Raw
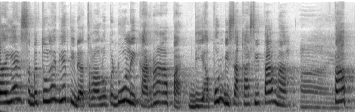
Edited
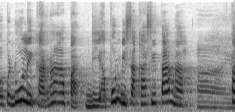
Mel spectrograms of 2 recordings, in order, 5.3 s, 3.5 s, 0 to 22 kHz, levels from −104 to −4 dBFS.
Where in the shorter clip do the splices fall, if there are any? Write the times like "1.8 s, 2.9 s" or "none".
none

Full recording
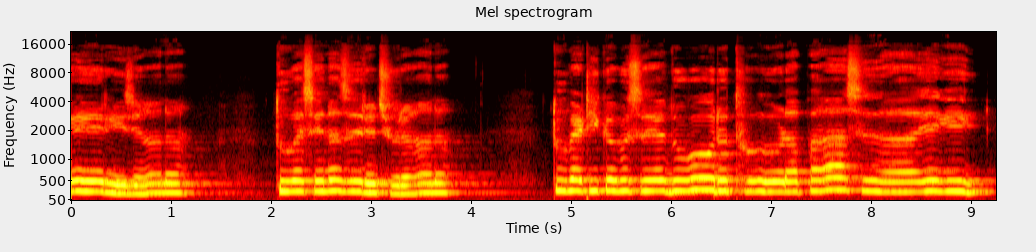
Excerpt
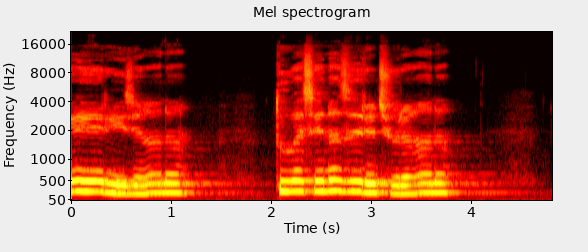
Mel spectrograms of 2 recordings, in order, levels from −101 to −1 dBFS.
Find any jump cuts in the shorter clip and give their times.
none

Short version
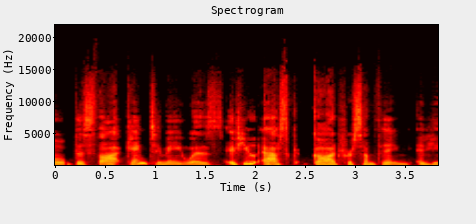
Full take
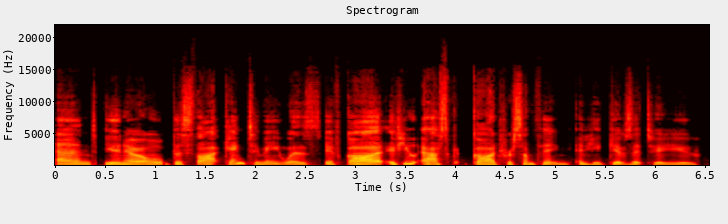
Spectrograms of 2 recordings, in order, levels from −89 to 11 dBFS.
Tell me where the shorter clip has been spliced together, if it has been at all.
1.7 s

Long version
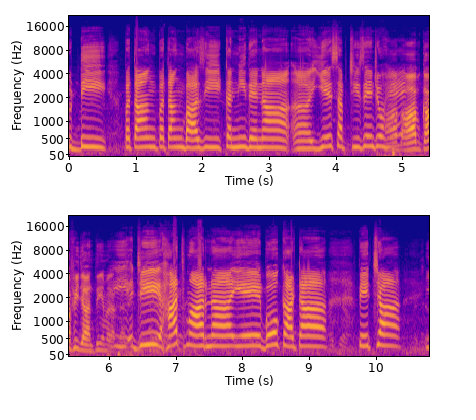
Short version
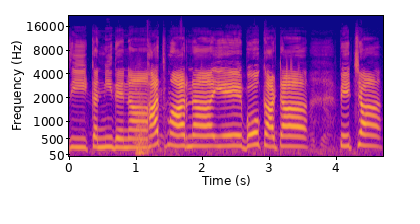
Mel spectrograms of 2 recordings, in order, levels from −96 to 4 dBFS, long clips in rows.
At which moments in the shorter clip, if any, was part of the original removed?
1.2 s

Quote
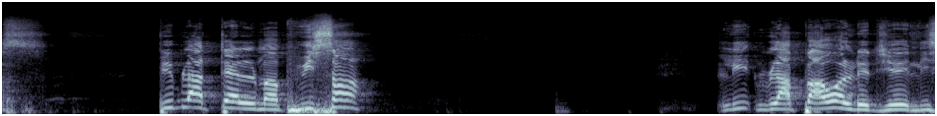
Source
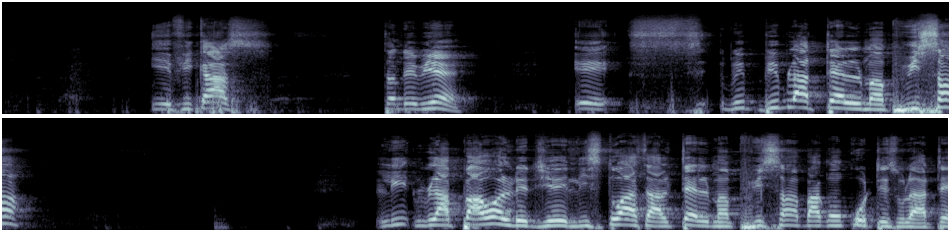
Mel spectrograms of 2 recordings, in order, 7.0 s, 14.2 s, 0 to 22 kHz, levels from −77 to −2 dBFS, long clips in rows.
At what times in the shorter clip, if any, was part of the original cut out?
1.1 s

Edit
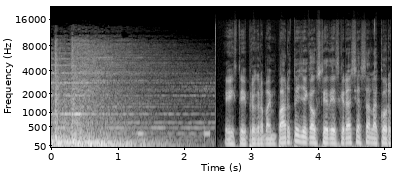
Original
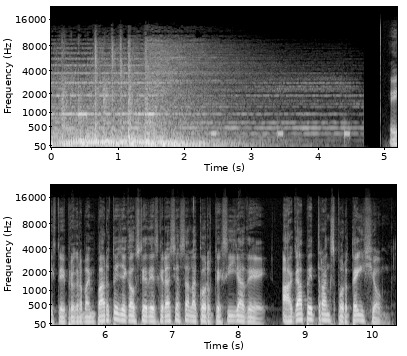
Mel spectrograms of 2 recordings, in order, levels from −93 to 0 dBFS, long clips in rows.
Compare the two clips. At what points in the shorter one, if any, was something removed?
2.5 s

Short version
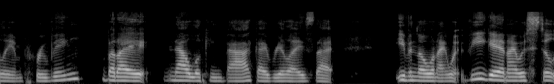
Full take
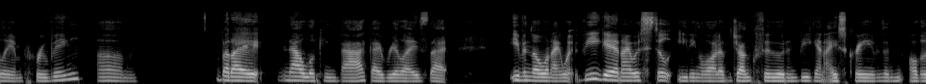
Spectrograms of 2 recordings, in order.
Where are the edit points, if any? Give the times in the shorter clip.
0.9 s

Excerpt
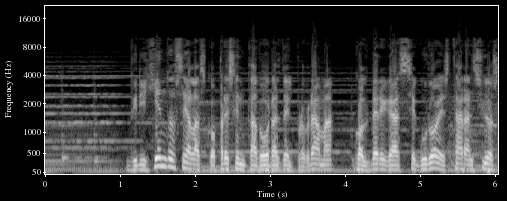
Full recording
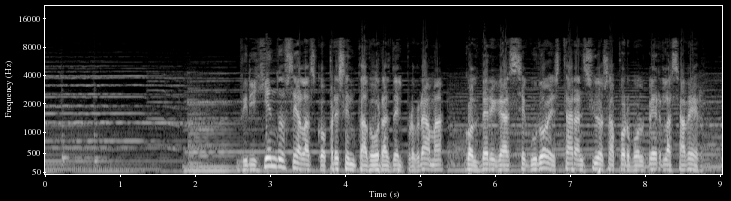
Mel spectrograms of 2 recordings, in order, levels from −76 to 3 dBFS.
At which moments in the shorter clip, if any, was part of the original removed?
1.1 s

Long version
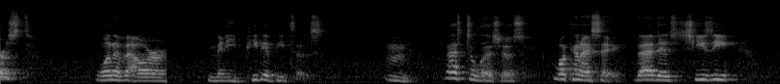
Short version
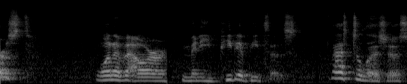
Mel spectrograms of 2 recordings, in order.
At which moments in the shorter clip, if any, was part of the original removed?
1.8 s, 3.1 s

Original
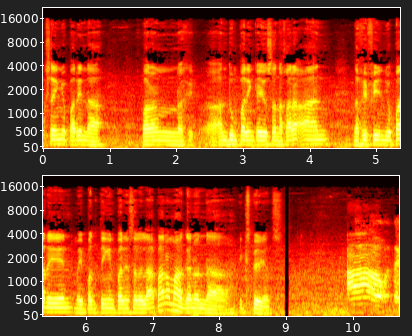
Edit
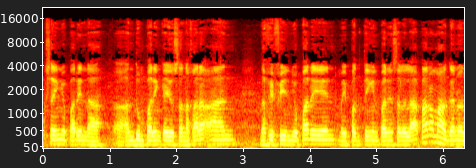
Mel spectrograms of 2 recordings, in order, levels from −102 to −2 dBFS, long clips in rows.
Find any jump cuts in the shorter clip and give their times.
1.0 s

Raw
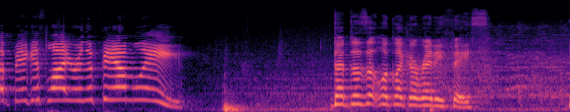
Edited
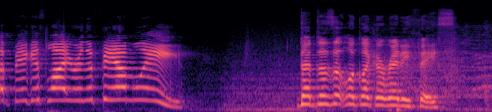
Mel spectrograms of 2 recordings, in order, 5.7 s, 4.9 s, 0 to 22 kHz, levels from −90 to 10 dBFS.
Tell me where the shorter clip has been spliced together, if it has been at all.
2.1 s

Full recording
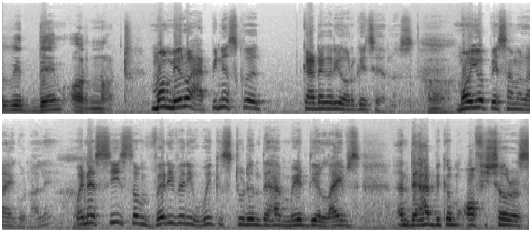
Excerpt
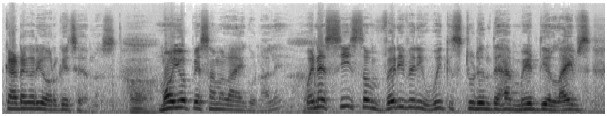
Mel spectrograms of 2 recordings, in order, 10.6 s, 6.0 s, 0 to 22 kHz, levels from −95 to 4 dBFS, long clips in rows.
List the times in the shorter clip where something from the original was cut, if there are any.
none

